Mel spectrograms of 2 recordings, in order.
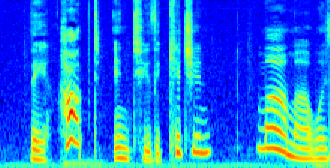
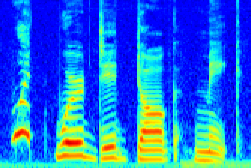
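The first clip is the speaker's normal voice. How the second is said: usual speaking voice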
